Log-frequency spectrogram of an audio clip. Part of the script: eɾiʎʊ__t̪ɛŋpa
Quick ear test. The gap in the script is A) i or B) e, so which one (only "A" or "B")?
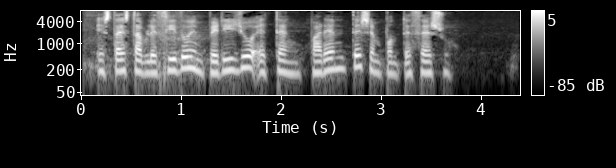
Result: B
